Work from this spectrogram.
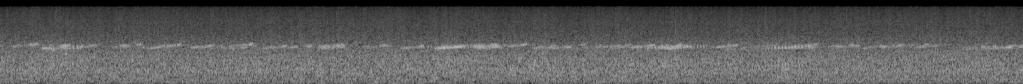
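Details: Frogs calling beside a river in a pristine forest of trees and moss-covered land; a near-continuous run of high, rattling croaks pulses throughout, layered over the steady broadband rush of flowing water.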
